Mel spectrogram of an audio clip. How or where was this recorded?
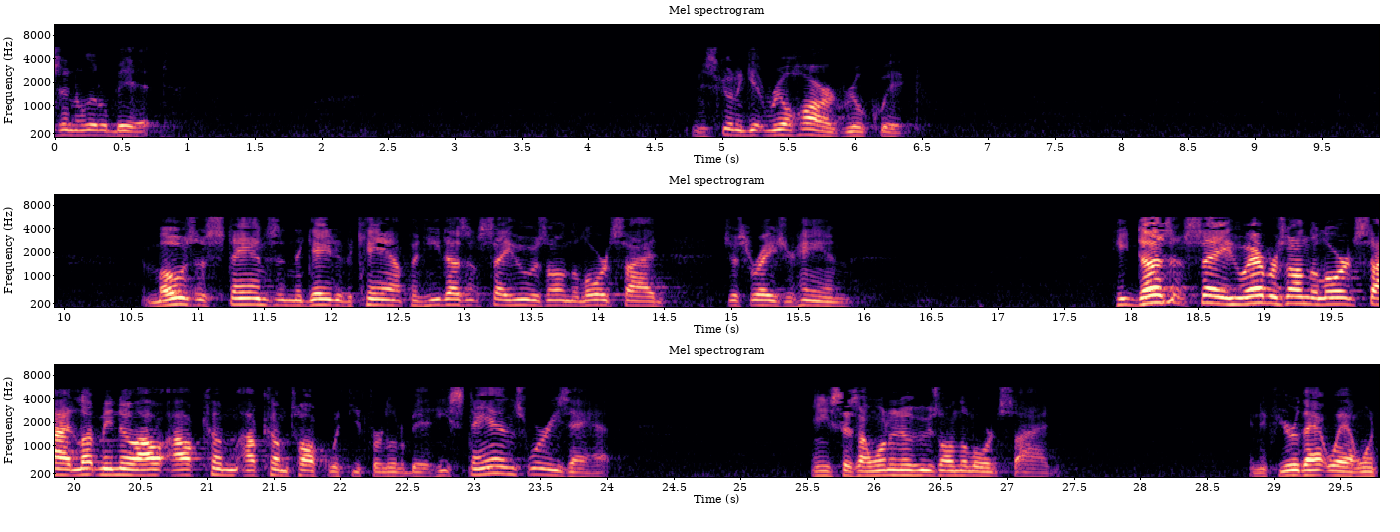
large echoing room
